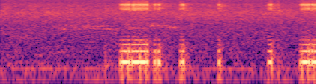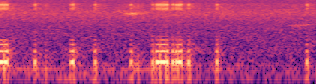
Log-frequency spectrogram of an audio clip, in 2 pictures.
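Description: A faint animal whine, three short calls about a second and a half apart, with soft clicks between them.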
